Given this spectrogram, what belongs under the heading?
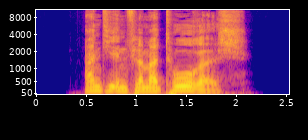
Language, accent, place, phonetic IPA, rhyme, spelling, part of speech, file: German, Germany, Berlin, [antiʔɪnflamaˈtoːʁɪʃ], -oːʁɪʃ, antiinflammatorisch, adjective, De-antiinflammatorisch.ogg
- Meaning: anti-inflammatory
